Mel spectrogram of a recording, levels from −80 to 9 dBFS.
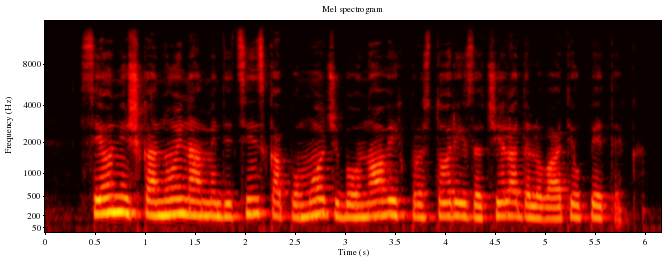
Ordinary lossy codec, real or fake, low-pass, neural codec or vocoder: AAC, 64 kbps; fake; 14.4 kHz; vocoder, 48 kHz, 128 mel bands, Vocos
